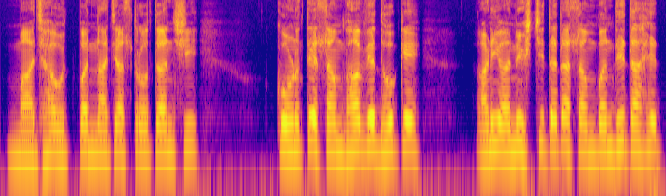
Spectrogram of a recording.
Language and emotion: Marathi, fearful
